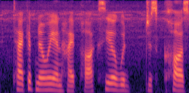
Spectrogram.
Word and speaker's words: tachypnea: And she says he entered it due to tachypnea and hypoxia. Right. So, tachypnea, which is pronounced tachypnea.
